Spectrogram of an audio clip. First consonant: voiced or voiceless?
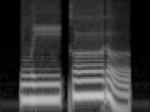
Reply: voiced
